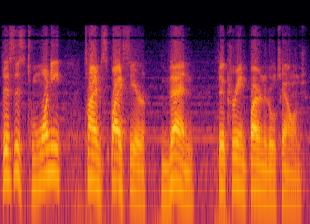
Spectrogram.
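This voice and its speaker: A man's voice: fairly high pitch, big pitch swings, unhurried, soft background music. A man talking casually and jokingly while doing a spicy food challenge for a vlog. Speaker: vlogger.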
